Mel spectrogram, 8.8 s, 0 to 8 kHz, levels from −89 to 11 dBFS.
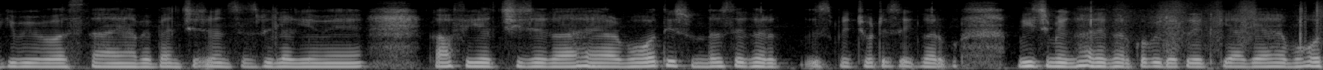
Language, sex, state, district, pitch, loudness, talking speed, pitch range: Hindi, female, Bihar, Saharsa, 160 Hz, -28 LUFS, 195 wpm, 155-165 Hz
